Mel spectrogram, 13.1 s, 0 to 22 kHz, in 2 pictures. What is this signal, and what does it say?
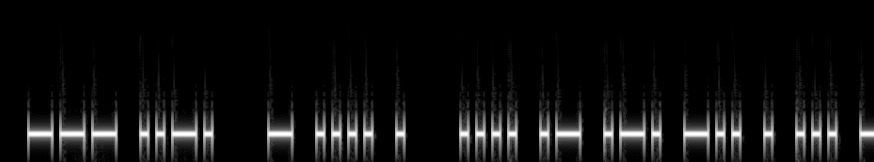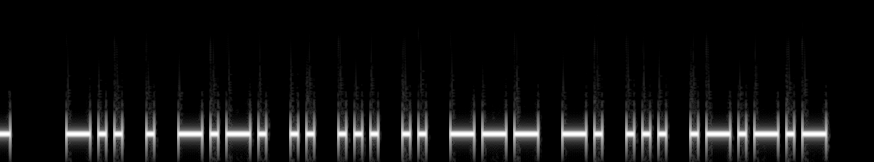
Morse code, heard as a keyed tone, about 21 wpm, 700 Hz. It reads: OF THE HARDEST DECISIONS.
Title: Sentences with 5-Word Phrases - Spoken Beginning - 20wpm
